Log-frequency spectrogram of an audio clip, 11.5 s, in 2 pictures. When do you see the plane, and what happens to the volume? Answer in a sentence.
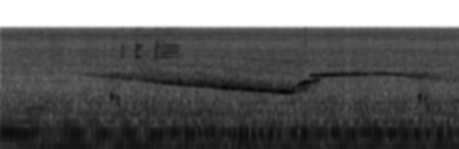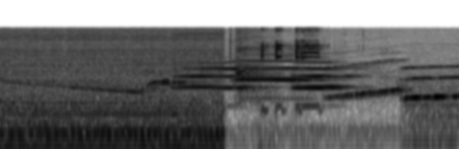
You can hear the plane from 0.0 to 8.6 s, at a steady volume.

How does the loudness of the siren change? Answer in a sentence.
The loudness of the siren goes down, then up.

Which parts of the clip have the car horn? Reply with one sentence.
You can hear the car horn from 1.5 to 2.4 s and from 8.9 to 9.8 s.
